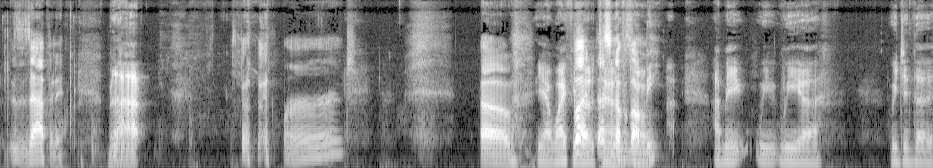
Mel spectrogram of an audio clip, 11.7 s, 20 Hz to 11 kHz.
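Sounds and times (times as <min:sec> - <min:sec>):
speech: 0:00.1 - 0:01.8, 0:03.0 - 0:04.5, 0:06.0 - 0:10.4, 0:11.1 - 0:11.6
loud drawn-out burp: 0:01.4 - 0:01.9.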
